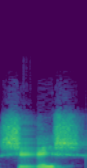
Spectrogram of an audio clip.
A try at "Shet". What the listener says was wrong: here you said shesh.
